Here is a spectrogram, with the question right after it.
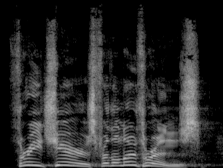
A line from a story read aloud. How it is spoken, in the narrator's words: yelled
